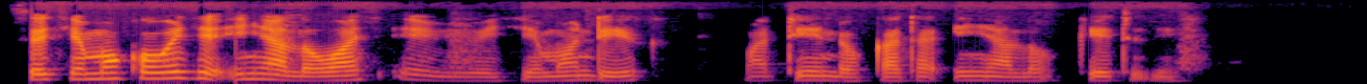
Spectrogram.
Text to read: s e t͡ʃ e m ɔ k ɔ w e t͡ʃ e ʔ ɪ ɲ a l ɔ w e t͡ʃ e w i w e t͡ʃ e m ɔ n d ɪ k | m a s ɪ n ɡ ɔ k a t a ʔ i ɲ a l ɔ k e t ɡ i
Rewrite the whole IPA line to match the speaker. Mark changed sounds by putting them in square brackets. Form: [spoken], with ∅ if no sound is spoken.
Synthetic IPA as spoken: s e t͡ʃ e m ɔ k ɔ w e t͡ʃ e ʔ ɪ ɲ a l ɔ w [a] t͡ʃ e w i w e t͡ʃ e m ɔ n d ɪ k | m a [t] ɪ n [d] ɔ k a t a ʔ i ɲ a l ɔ k e t ɡ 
